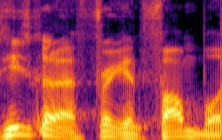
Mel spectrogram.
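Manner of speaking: ordinary talk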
